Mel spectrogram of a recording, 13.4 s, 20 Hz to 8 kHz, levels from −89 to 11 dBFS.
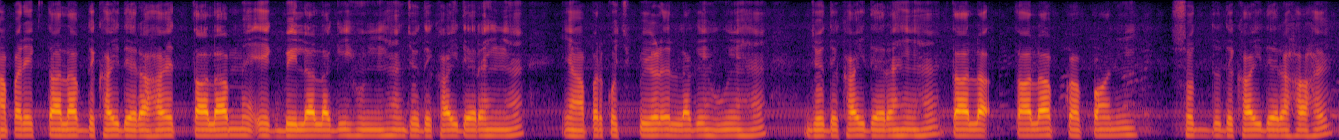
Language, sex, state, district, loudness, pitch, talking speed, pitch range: Hindi, male, Bihar, Begusarai, -19 LUFS, 125 Hz, 185 wpm, 125-130 Hz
